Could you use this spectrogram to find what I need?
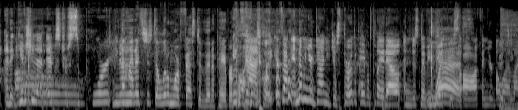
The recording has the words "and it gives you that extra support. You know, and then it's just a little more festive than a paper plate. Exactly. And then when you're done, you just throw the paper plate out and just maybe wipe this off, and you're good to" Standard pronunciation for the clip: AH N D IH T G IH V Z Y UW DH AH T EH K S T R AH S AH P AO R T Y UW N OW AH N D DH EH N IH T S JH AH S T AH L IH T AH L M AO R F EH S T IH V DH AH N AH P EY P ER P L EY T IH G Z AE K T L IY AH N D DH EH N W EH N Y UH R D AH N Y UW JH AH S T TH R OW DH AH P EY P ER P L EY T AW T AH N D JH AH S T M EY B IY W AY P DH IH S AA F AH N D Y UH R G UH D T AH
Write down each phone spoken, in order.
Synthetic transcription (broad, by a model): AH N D IH T G IH V Z Y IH DH AH T EH K S T R AH S AH P AO R T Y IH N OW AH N DH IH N IH T S JH AH S T AH L IH T L M AO R F EH S T IH V DH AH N AH P EY P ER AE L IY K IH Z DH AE T N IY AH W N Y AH R D AH N Y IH JH AH S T TH R OW DH AH P EY P ER P L EY T AW T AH N JH AH S M EY B IY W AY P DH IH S AA F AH N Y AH R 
